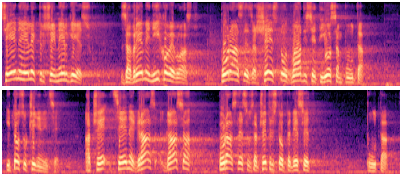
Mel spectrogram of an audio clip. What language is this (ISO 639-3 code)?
srp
